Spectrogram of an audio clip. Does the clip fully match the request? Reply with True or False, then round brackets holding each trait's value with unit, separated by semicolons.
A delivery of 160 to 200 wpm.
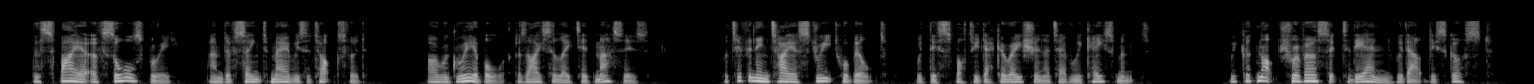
False (150 wpm)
